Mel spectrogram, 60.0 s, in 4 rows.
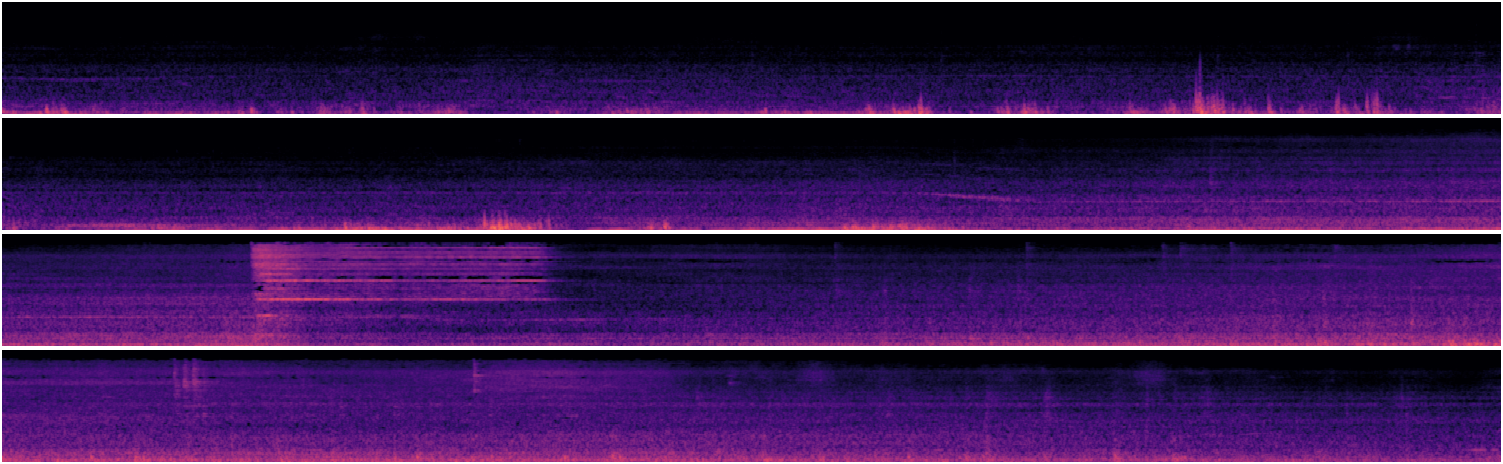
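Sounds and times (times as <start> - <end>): diesel trains rumbling: 0.0 - 59.9
high-pitched wheel squeal: 32.5 - 36.0.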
